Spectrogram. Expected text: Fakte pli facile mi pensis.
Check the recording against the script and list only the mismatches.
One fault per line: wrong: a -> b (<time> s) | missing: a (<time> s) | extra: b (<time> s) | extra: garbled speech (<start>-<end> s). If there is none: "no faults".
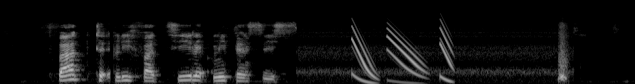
no faults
